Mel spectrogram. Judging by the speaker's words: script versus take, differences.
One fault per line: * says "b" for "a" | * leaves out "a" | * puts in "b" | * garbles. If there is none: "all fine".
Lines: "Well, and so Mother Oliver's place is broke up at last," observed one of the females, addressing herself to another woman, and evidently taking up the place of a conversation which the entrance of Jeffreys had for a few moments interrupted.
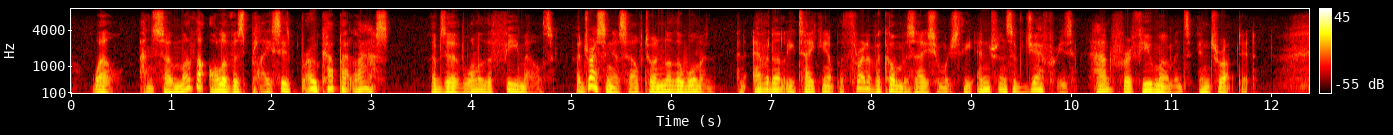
* says "thread" for "place"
